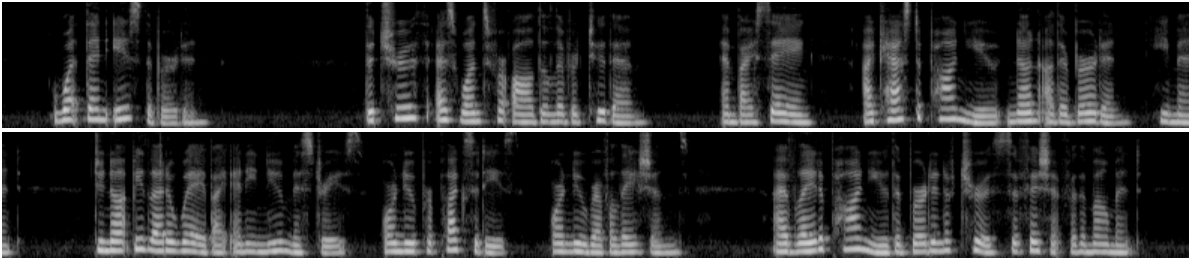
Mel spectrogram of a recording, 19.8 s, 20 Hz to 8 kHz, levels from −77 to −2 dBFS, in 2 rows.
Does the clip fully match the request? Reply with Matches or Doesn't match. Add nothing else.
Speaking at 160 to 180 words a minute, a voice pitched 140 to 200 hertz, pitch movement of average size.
Matches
